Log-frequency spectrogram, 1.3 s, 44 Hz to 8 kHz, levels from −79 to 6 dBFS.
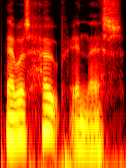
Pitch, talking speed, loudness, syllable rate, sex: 100 Hz, 235 wpm, -16 LUFS, 5.0 syllables/s, male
